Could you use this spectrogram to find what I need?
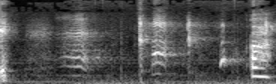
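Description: A baby cries in short, high, fussy bursts with brief pauses between the whimpers and wails.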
